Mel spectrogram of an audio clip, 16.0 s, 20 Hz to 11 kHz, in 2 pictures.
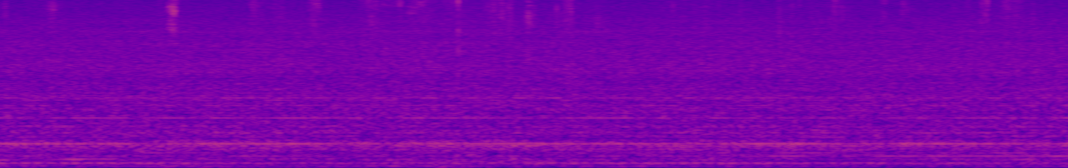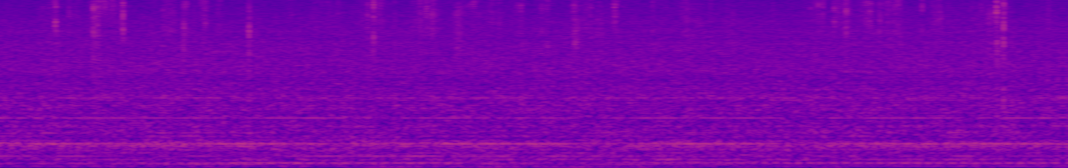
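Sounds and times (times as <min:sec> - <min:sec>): low electrical hum: 0:00.0 - 0:16.0
paper folding and creasing: 0:14.1 - 0:16.0.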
